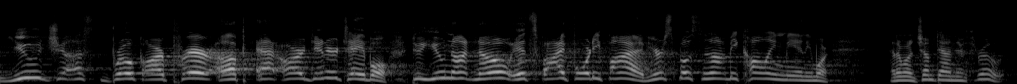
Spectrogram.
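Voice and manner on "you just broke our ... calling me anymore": mock angry rant. Preacher acting out yelling at a sales caller, angry. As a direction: bark it at the caller like you've lost patience.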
